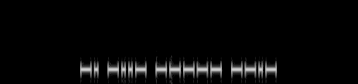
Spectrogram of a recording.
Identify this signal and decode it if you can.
Morse code, heard as a keyed tone, about 34 wpm, 700 Hz. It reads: NX0Q
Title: USA Call Signs - 4 Characters - Repeated 3x - 35wpm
